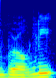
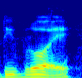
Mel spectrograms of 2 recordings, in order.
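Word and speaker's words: de Broglie: एंड द ब्रोगली pronunciation करते हैं कोई-कोई से और इसको मेनली डी ब्रॉय बनाता है। डी ब्रॉय ने क्या कहा?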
